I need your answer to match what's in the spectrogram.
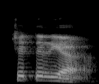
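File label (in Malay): "ceteria", Malay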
